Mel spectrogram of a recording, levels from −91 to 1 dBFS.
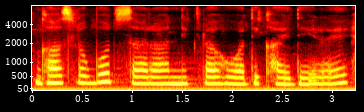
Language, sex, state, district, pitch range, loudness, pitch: Hindi, female, Arunachal Pradesh, Papum Pare, 235-260 Hz, -15 LUFS, 240 Hz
